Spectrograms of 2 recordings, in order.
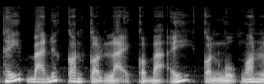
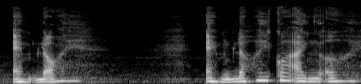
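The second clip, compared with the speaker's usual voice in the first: put-on thin, slow pleading child's voice, higher; ghost child voice; 4 semitones higher, slower than usual. A narrator's reading. Ghost child begging, weak. (giọng hồn ma đứa trẻ đói, van nài chậm rãi)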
